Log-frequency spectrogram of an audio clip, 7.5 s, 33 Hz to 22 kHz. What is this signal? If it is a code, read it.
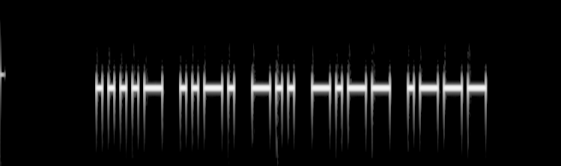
Morse code, heard as a keyed tone, about 15 wpm, 700 Hz. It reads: 4FDYJ
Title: Code Groups - 5 Letter:Numbers - 15wpm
